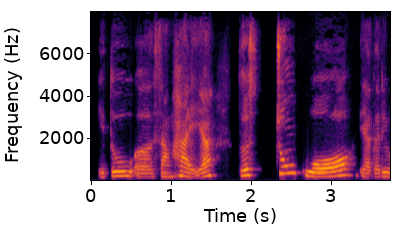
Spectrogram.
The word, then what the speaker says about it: Shanghai: enggak masalah ya shanghai cuman bacanya adalah song-song bukan siang no saya sering banget dengarnya siang bukan siang tapi sang shanghai itu shanghai ya terus cungkuo ya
